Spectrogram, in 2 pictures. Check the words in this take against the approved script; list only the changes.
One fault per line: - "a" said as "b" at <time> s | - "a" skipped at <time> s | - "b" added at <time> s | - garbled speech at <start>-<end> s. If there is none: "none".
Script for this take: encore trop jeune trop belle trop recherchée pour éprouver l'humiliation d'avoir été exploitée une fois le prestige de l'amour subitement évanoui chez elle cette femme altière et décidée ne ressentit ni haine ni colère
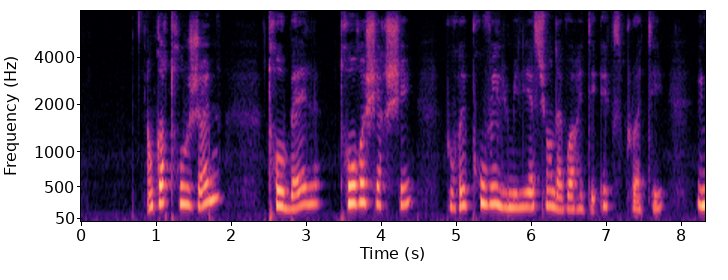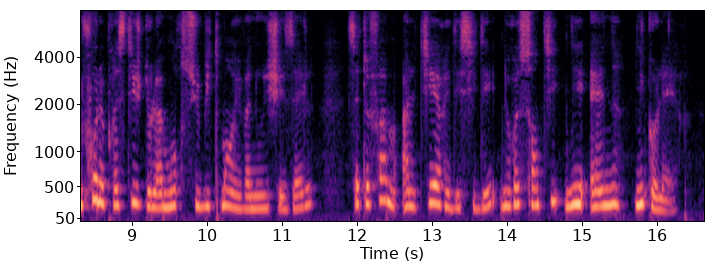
none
